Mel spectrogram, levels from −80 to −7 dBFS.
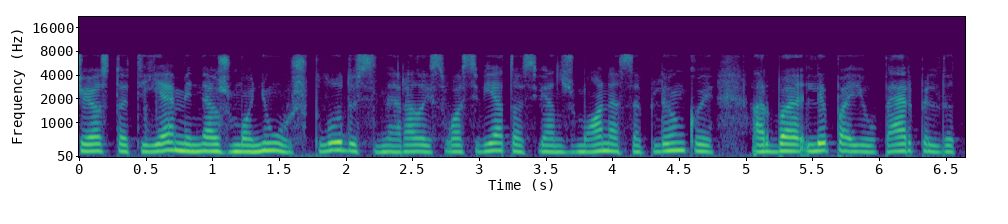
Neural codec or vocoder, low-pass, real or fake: vocoder, 44.1 kHz, 128 mel bands, Pupu-Vocoder; 7.2 kHz; fake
